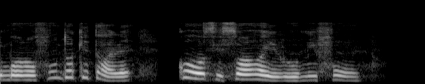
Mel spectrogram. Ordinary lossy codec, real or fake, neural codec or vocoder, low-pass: AAC, 32 kbps; fake; codec, 16 kHz, 4 kbps, FunCodec, trained on Chinese and English, 50 frames a second; 7.2 kHz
